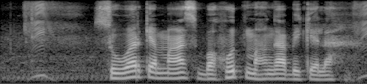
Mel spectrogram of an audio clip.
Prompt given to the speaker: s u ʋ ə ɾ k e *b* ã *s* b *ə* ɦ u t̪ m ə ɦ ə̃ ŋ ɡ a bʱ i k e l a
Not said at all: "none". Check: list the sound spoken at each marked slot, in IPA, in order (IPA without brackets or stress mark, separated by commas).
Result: m, s, ə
